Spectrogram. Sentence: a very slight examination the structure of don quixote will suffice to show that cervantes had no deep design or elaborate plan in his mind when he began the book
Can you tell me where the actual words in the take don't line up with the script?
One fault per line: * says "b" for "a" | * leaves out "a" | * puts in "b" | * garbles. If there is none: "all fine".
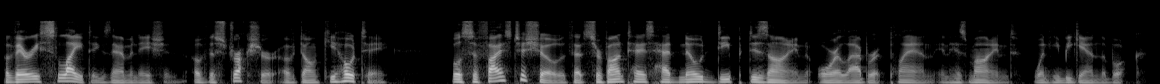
* puts in "of"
